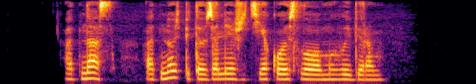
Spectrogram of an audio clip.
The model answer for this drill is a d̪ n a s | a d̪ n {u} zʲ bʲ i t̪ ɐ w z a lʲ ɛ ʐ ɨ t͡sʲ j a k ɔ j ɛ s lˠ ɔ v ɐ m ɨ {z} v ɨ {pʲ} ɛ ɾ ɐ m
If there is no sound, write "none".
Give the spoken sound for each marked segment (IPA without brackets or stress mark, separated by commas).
ɔ, none, bʲ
